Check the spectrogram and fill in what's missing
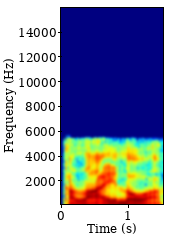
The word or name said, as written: Kalaeloa Point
